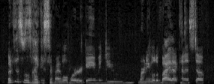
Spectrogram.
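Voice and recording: Here the speaker is reading aloud in a natural voice. The pitch shifts by an ordinary amount.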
